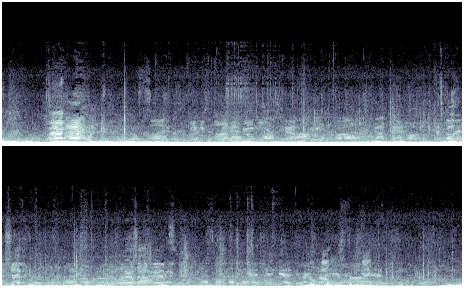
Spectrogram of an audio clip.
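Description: Young men call out and chatter across an open field at a distance.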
